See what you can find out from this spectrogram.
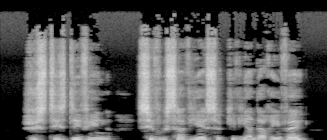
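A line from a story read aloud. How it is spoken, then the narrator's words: Shouting from afar. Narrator (French): s'écria-t-il du plus loin qu'il nous découvrit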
